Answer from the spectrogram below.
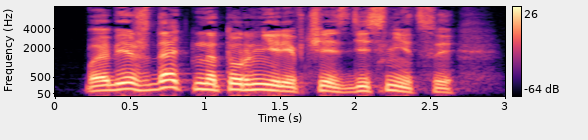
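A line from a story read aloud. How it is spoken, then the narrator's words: Shout over cheering crowd. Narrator (Russian): выкрикнул лорд Берис под восторженные вопли толпы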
